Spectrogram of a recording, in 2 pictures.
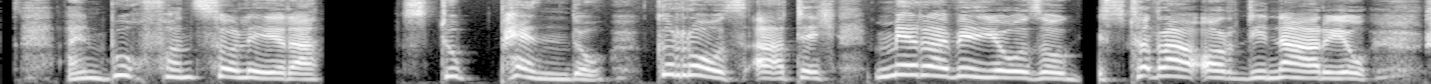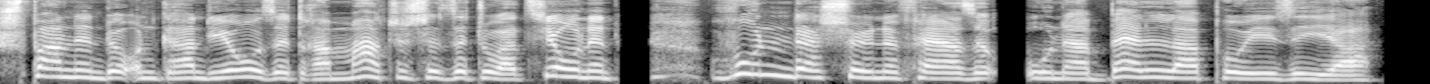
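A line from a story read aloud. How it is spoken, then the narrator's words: Exclaiming. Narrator (German): rief Mirelli aus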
